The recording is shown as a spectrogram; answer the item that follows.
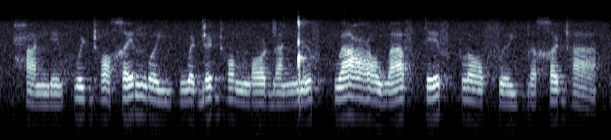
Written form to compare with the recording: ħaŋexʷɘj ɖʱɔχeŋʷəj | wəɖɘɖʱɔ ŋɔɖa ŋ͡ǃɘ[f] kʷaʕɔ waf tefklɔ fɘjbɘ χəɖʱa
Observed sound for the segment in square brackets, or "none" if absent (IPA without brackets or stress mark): f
